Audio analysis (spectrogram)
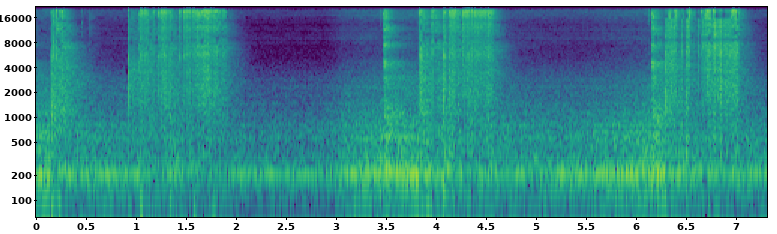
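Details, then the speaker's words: Flux-core wire welding thin sheet metal with a cut-and-butt joint: uneven bursts of crackling arc under a second each with pauses, a hesitation between striking the arc and getting penetration, adding heat to the sheet. "Okay, what I'm noticing here, if you go back and listen to it again, there's a hesitation when you first strike the arc to when you get penetration."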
